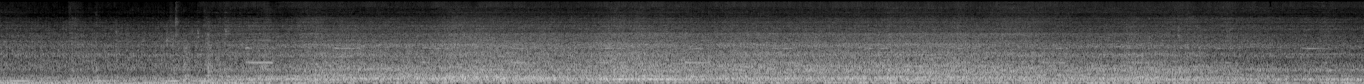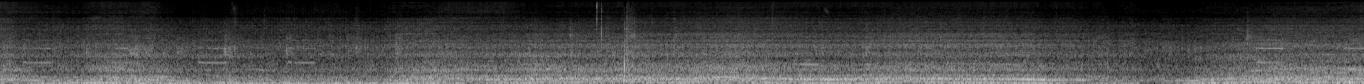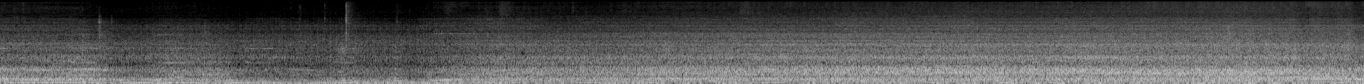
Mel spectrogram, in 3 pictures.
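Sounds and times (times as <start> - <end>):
diesel engines revving: 0.0 - 40.9
reversing alarm beeps: 2.4 - 7.5, 12.1 - 16.9, 26.2 - 30.1.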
